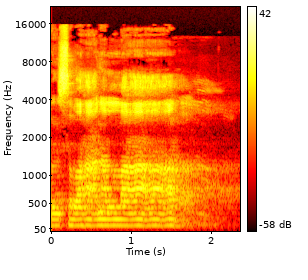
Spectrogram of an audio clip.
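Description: A man's voice intoning one long, drawn-out melodic phrase into a microphone, the held note trailing off into hall echo near the end.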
